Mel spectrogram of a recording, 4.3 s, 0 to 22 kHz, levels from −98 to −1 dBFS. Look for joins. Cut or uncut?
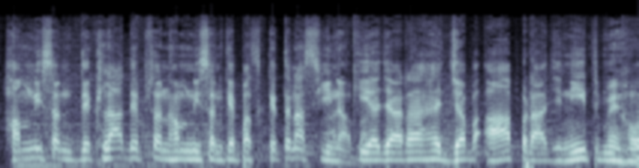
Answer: cut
